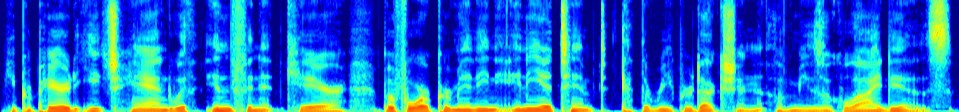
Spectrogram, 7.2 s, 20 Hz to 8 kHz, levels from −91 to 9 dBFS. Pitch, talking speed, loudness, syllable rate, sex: 105 Hz, 140 wpm, -17 LUFS, 5.2 syllables/s, male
